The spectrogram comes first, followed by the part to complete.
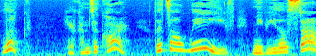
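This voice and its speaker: Delivered at a fairly slow pace, this put-on character voice sits high in pitch and swings very widely up and down. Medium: read story.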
